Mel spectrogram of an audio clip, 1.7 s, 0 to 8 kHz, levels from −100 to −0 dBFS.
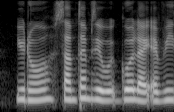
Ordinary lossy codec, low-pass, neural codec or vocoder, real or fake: none; none; none; real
